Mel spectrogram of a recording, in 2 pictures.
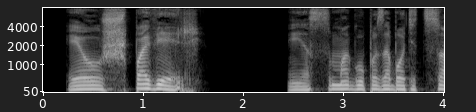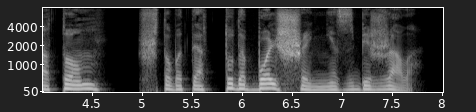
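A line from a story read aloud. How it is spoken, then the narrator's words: Angry prince. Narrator (Russian): злобно добавил принц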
